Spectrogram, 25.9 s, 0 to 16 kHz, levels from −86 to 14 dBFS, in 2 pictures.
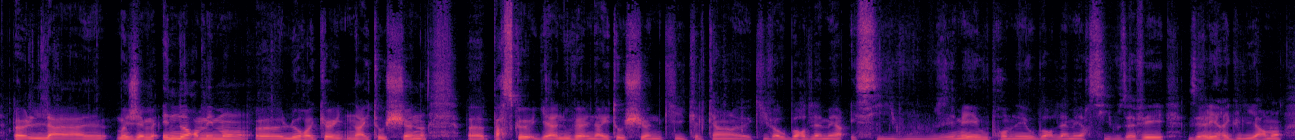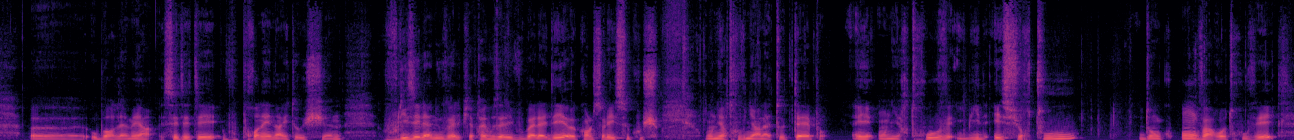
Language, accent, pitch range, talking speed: French, French, 115-155 Hz, 200 wpm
